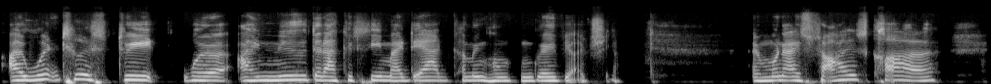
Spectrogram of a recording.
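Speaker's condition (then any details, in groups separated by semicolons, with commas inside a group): Cerebral palsy; since birth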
